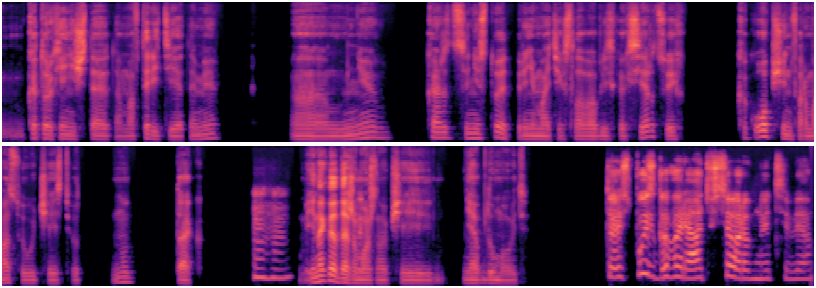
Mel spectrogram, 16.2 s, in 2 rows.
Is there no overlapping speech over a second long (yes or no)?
yes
